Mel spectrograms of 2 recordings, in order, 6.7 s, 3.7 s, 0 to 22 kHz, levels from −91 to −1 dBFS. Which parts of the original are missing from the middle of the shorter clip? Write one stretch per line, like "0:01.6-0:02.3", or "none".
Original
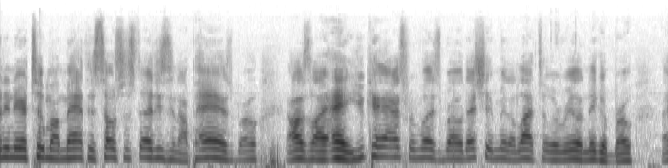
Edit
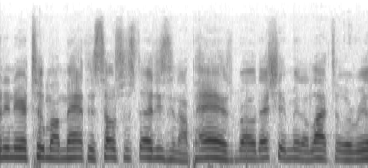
0:02.3-0:04.4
